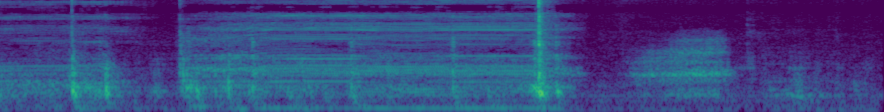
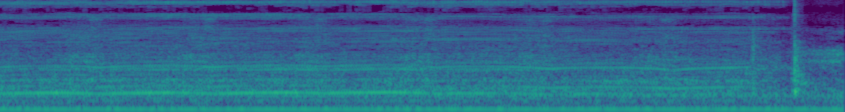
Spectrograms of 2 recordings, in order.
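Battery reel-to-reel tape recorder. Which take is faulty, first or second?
second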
